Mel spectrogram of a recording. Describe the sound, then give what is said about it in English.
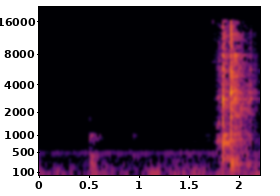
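Liquor being poured into glasses as doubles for two: a short burst of liquid splashing into a glass with a bright glassy clink, after a quiet stretch with a faint tap; no voices. “And I'm pouring us both doubles.”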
